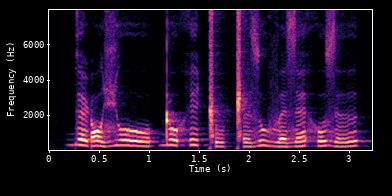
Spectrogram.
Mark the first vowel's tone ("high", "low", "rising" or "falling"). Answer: falling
